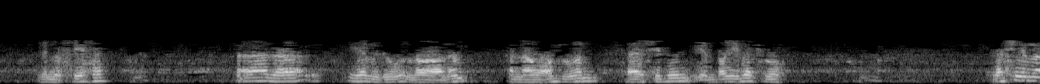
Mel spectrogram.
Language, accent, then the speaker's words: Arabic; Syria; والعام يقولون عندنا في سوريا الخرف من الفارس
